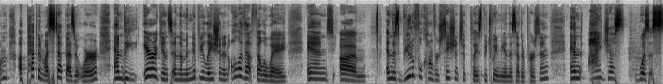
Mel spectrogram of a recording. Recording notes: This talk was recorded live at the Center for Spiritual Living Prescott on December 24, 2023.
